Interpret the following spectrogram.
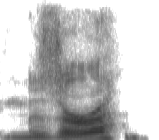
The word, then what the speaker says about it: Missouri: the great state of missouri or if you want to pronounce it right missouri and it's the show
